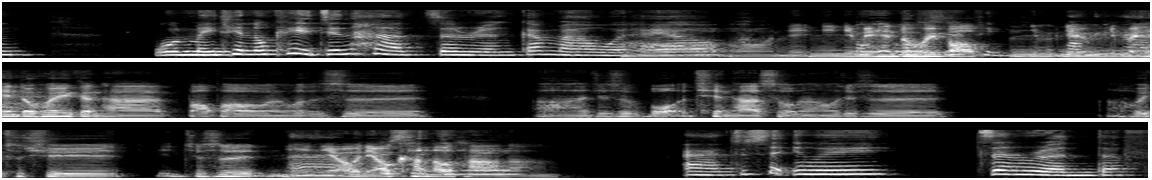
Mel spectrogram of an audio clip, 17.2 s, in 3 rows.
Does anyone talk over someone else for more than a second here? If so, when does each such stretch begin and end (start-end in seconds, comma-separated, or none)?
4.2-6.1, 12.9-14.1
